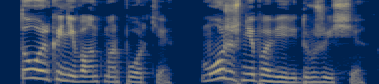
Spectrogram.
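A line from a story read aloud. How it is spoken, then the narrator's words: Snorting. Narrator (Russian): хмыкнул Шноби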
